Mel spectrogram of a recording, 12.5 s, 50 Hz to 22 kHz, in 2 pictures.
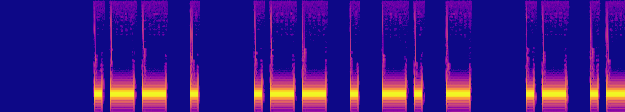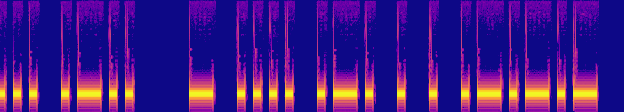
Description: Morse code, heard as a keyed tone, about 15 wpm, 700 Hz. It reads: WE WENT ALL THREE.
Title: Sentences from Top 1000 Words - Review Part 1 - 15wpm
